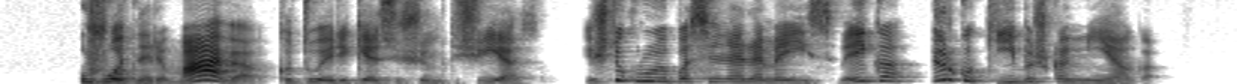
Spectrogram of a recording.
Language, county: Lithuanian, Vilnius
